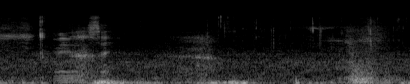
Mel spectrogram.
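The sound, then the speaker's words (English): A dog licks right up against a microphone, making a series of loud, wet slurping and smacking noises in irregular bursts, with a sharp knock at the very end. “He's licking the microphone.”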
